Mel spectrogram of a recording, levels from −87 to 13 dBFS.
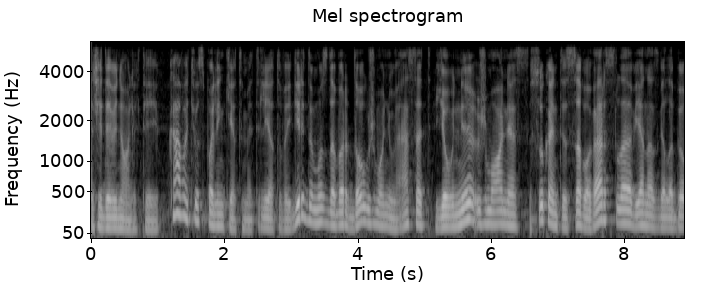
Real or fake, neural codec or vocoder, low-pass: fake; codec, 16 kHz, 16 kbps, FreqCodec, larger model; 5.4 kHz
